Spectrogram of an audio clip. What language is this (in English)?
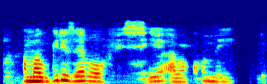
Kinyarwanda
